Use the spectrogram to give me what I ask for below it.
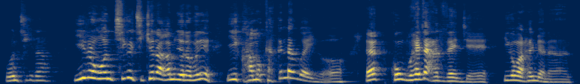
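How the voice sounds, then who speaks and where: A university professor delivers a recorded lecture with a lively, swooping voice. The talk keeps returning to key words and prodding listeners with short questions and a checking "yes?". It is the manner of someone explaining while writing and sketching on screen. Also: mid-range voice, a little fast, hardly any pauses.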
